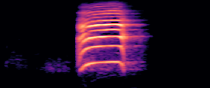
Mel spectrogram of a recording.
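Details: Great kiskadee in natural habitat giving one loud, grating, strongly overtoned screech lasting about half a second, clean and isolated with no other sounds.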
